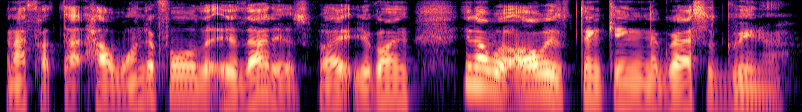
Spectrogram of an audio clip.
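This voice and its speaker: A middle-aged American man, a trumpet teacher, speaks casually to camera, still slightly hoarse from having lost his voice. He rambles conversationally, thinking aloud as he shares a personal anecdote and his experience the way a teacher would. His mid-range voice is warm with lively intonation at a moderate pace, recorded in studio quality with no echo.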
